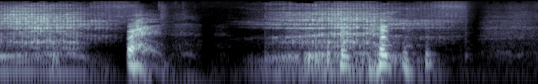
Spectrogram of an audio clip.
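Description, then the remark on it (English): A voice imitates a low, tuba-like dinosaur honk of the kind a dinosaur with a bird-like syrinx could have made: a brief throaty blast, a short pause, then a longer wavering, pulsing bellow with a buzzy, groaning tone. “It's a honk, but it's like a tuba honk. So it's like a pulse, a very low sound.”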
